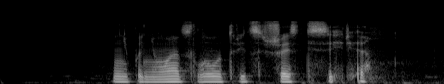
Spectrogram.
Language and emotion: Russian, neutral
